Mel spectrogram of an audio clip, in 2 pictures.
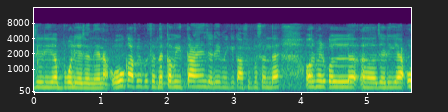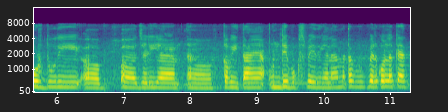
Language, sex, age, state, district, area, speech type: Dogri, female, 18-30, Jammu and Kashmir, Jammu, rural, spontaneous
